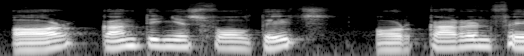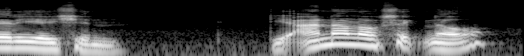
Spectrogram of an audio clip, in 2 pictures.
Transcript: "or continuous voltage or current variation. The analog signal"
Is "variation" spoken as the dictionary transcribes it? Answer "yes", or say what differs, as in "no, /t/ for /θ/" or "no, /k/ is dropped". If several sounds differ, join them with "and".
no, /f/ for /v/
